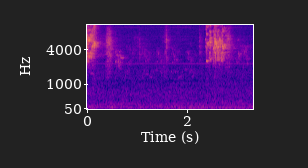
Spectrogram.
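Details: Lovebird chirping: a loud burst of harsh high chirps, a couple of brief thinner chirps, then another dense, noisy chatter near the end.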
